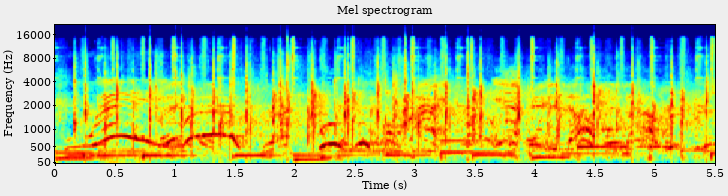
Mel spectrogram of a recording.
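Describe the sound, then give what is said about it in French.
A lively studio audience on a show's set applauds steadily and loudly to welcome a duo of guests, dense clapping filling the whole stretch while voices cheer and call out over it. “Je crois que j'ai jamais eu un plateau avec autant d'applaudissements.”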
